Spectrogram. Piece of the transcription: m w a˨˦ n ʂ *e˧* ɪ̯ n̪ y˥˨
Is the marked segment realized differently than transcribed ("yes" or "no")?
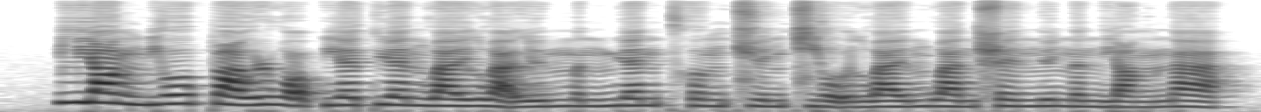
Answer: no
